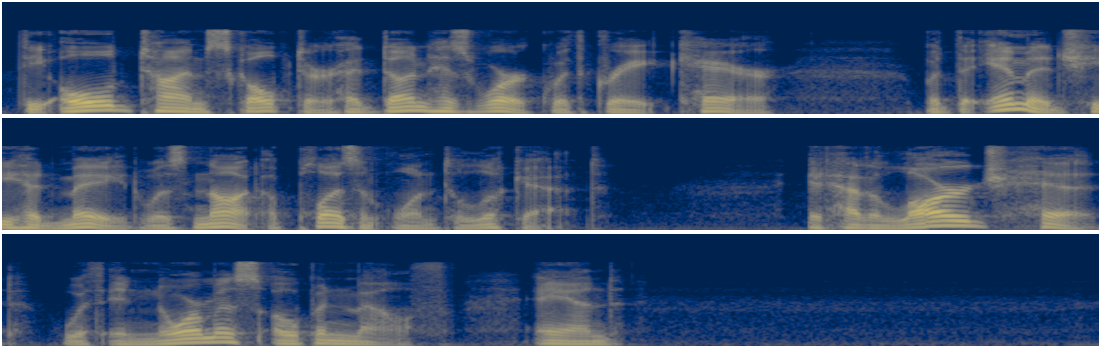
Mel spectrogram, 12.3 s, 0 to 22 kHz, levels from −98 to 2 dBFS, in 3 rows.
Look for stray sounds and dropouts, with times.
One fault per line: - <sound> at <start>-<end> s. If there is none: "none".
none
